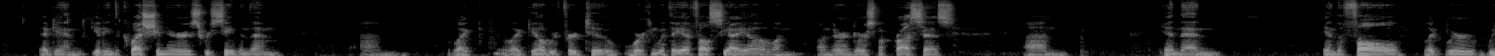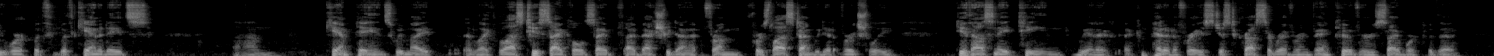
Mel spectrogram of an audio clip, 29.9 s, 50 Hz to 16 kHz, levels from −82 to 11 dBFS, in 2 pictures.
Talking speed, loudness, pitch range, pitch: 145 wpm, -32 LUFS, 80-90 Hz, 85 Hz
